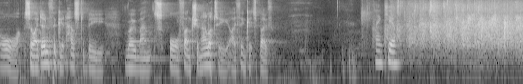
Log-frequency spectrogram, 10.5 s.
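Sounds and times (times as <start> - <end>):
speech: 0.4 - 5.6, 7.5 - 8.2
audience applause: 7.2 - 10.4.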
